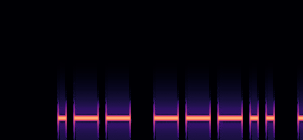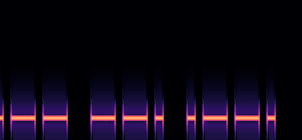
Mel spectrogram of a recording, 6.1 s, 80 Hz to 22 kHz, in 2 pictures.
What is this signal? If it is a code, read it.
Morse code, heard as a keyed tone, about 15 wpm, 700 Hz. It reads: W8WGP
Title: USA Call Signs - 5 Characters - Repeated 3x - 15wpm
